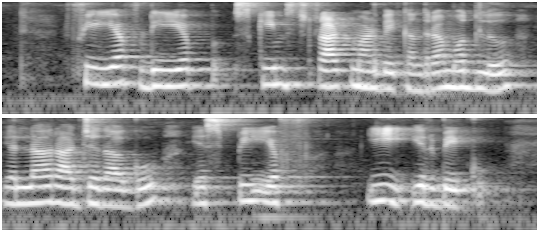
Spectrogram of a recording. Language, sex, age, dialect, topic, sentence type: Kannada, female, 25-30, Dharwad Kannada, banking, statement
